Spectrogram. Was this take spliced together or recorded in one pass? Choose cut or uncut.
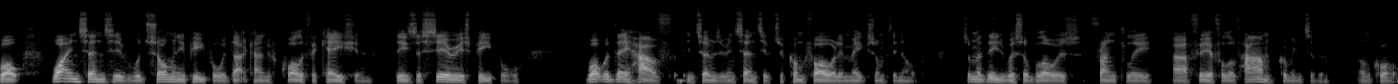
uncut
